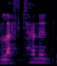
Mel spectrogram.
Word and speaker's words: Lieutenant: We now have Lieutenant, and that's right, I am British, and that is how you say it.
